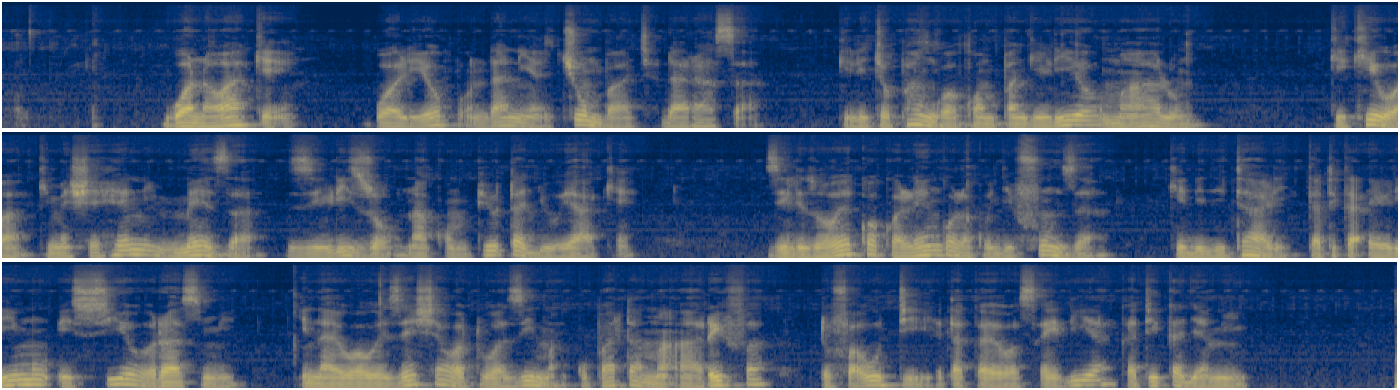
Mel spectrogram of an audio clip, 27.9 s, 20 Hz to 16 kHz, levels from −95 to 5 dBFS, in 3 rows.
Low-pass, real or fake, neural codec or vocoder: 14.4 kHz; real; none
